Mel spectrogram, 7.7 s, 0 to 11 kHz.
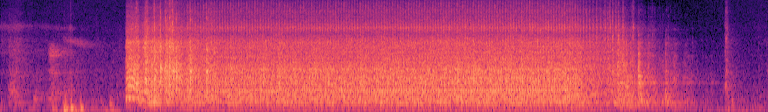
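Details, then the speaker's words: John Deere 7200 tractor diesel, which needed 20–30 key turns to crank for two years, after replacing a cheap starter-circuit part: brief starter whir, then it catches at once and settles into an even, steady run; a normal crank and start. "i'm not gonna lie that's uh that's pretty rewarding i do feel kind of dumb though that's two years of turning the switch for a 23 part"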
